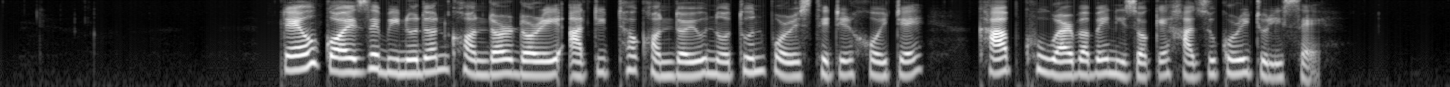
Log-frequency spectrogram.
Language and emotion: Assamese, neutral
